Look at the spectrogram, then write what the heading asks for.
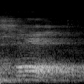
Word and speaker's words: pall: Then we have, we have something called a pall, which is not spelled like my name. It's spelled P-A-L-L.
